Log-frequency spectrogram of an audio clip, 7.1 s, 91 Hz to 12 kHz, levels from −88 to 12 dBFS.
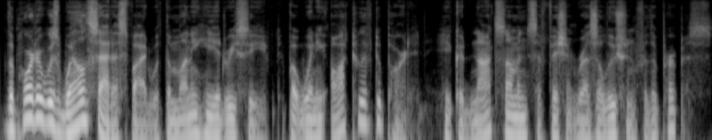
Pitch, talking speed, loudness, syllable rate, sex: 105 Hz, 230 wpm, -19 LUFS, 6.4 syllables/s, male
